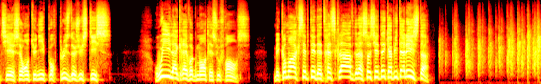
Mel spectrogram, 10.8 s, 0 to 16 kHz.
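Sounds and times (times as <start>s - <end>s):
speech: 0.0s - 2.2s, 3.1s - 9.2s
applause after a speech at a striking workers' meeting: 8.8s - 10.8s.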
